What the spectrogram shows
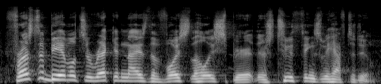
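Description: A man's voice: on the high side, sing-song, moderate pace. A middle-aged man preaching a sermon in through an interpreter, playful and joking with the congregation. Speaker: pastor.

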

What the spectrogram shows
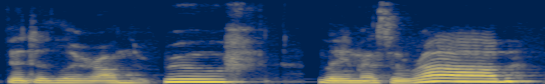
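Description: A woman's voice: mid-range voice, expressive, a little slow, dark tone, close to an everyday voice. A woman voicing a fussy, fond male angel who speaks in a gracious, lilting way.

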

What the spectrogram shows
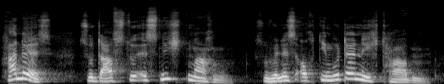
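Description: A man's voice: a little high, huge pitch swings, moderate pace, a little mellow, breathy edge, heavily acted. A man voicing a young, prim girl beetle who speaks earnestly, in a storybook reading.

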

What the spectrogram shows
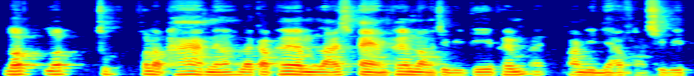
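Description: A man who is a doctor, talking through health advice on a podcast in a relaxed, explanatory way with soft polite phrase endings. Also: mid-range voice, moderate pace. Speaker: doctor, guest expert.

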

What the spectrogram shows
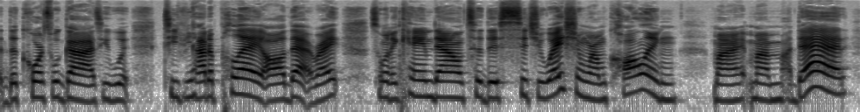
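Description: A woman who plays professional basketball, talking in a casual panel discussion as an animated storyteller. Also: a little high.

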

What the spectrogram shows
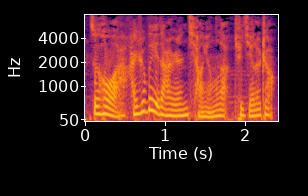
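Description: A woman telling comic anecdotes in a lively, scripted way, stretching out filler sounds between phrases. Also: on the low side, fast, breathy edge, soft background music. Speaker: storyteller host.

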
